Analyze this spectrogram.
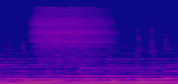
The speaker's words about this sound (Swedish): Men först ska vi ta lite tid för dig att ta hand om dig själv. Börja med att andas in med näsan.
